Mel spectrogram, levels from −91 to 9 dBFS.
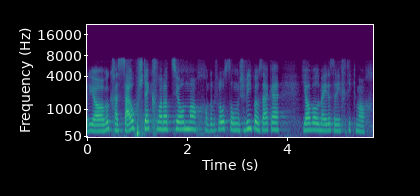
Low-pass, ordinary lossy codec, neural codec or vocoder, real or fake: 7.2 kHz; Opus, 24 kbps; codec, 24 kHz, 0.9 kbps, DualCodec; fake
